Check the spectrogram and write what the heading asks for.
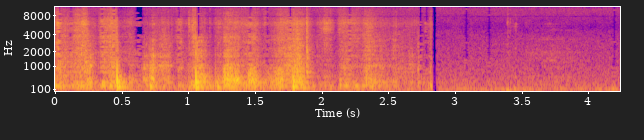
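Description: Hands working a paper-towel-and-tape-wrapped pickup against a wooden archtop guitar body: irregular rubbing and rustling with light knocks. It cuts off abruptly about three seconds in, leaving quiet room tone.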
